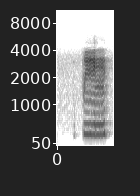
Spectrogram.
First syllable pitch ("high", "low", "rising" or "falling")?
high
